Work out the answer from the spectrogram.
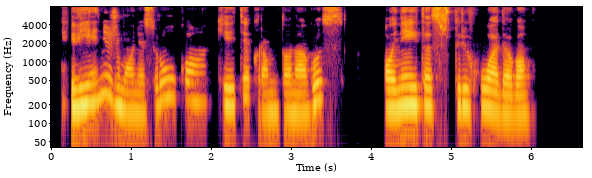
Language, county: Lithuanian, Vilnius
